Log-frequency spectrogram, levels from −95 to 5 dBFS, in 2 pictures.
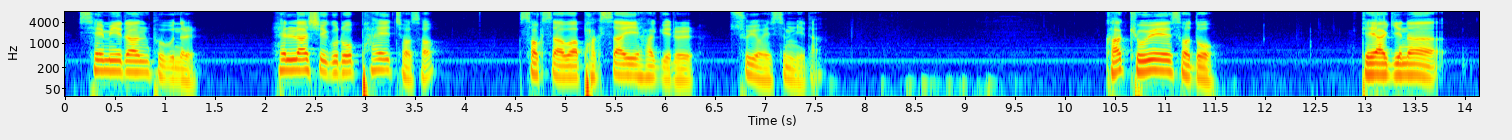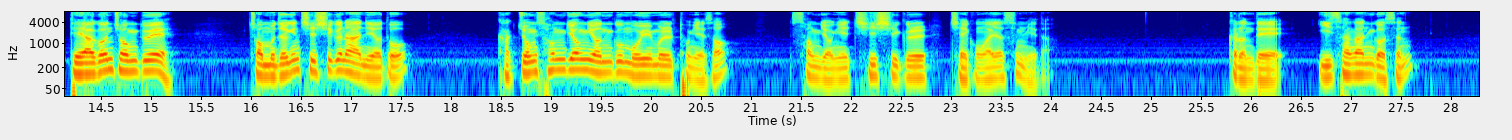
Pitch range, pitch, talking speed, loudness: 110-170 Hz, 135 Hz, 190 characters per minute, -19 LUFS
